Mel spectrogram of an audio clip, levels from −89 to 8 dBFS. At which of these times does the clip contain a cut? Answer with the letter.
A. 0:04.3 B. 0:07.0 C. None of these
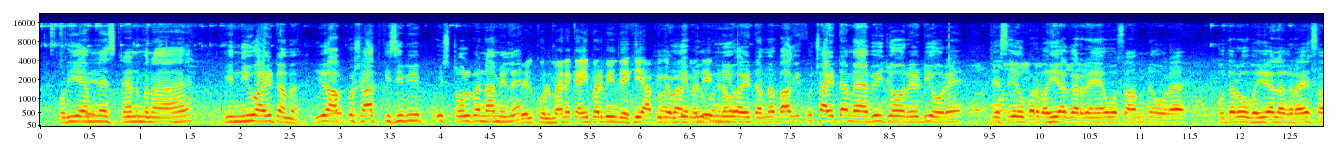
C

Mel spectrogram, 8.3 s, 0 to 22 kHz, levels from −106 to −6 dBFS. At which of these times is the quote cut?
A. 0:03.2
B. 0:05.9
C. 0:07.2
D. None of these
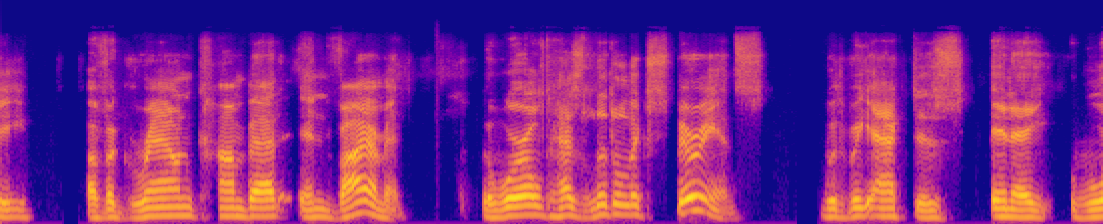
C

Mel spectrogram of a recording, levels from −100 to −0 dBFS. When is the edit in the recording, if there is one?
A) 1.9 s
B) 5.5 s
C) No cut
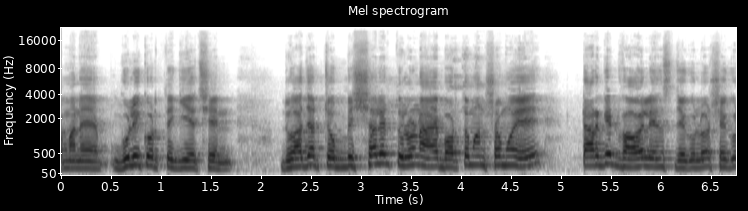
A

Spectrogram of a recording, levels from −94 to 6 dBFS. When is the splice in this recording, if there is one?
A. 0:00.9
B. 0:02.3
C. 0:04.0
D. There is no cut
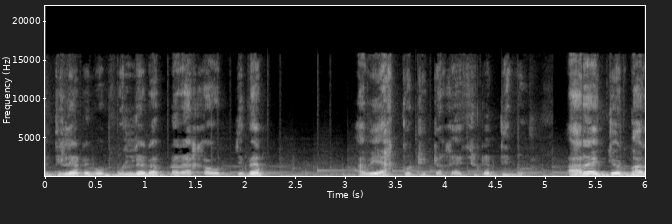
D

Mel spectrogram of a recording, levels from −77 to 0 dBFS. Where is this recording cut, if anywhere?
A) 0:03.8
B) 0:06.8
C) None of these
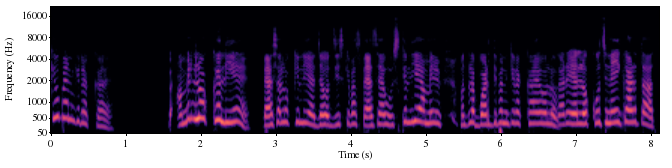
B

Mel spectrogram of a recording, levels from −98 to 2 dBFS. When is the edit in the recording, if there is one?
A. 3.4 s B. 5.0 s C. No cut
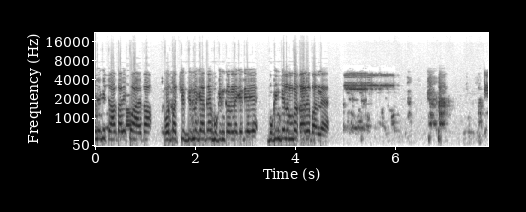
B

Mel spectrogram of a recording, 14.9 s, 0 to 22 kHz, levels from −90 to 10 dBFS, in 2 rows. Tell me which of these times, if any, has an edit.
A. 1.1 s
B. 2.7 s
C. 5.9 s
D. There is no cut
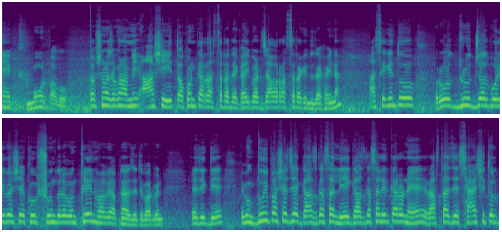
A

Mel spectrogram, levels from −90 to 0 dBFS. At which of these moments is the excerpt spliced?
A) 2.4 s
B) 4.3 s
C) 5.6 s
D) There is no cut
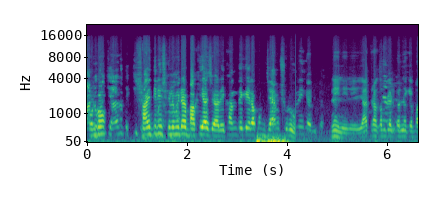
B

